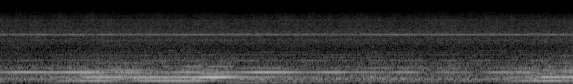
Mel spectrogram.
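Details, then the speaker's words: Flex CNC machining a cart top fixture plate: high spindle whine with ringing tones that come and go, chatter on the back side where three fixture bars hang over. "again you can kind of hear that chatter on that back side uh because of the two fixture bars just or the three I'm sorry hanging over"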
